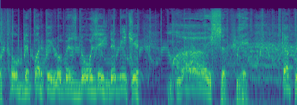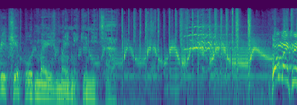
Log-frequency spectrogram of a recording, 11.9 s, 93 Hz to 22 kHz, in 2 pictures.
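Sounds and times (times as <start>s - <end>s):
speech: 0.0s - 9.4s, 11.4s - 11.8s
horses pulling a horse-drawn ride neighing: 0.0s - 10.7s.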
